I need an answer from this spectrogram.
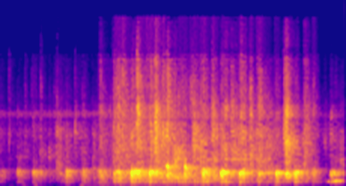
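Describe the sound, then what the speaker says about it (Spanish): Audience applause at a youth internet governance conference session, clapping swelling from scattered hands into a dense, steady ovation, moderately close and filling the room. "Un aplauso,"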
